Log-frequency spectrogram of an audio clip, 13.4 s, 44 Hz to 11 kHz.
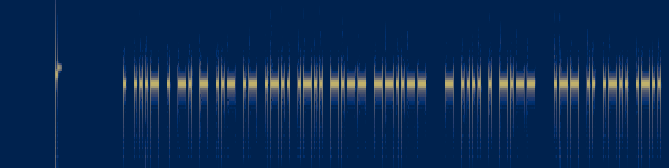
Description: Morse code, heard as a keyed tone, about 22 wpm, 700 Hz. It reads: EVENTUALLY, THEY WILL
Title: Sentences from Top 1000 Words - Review Part 6 - 22wpm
